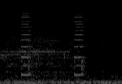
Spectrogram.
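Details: Portable SpO2/capnography monitor finger probe on an adult, SpO2 95 rising to 97, heart rate a little high; two short soft pulse beeps about 0.6 seconds apart, rate near 100 a minute.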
